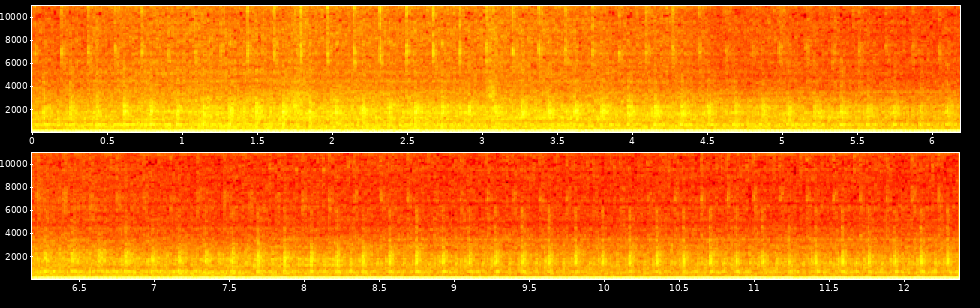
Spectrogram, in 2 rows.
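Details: 2001 Jeep Cherokee 4.0 at idle: steady knock at roughly three beats a second on a deep, even idle. Flexplate is new; cause unknown.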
